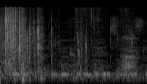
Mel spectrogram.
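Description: Plastic wrapping on packs of frozen meat crinkling as a hand handles them, loudest in the first half-second with a shorter rustle near the end.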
